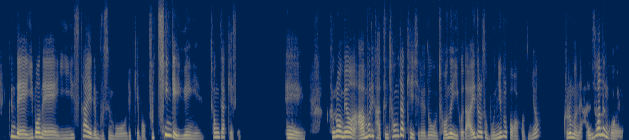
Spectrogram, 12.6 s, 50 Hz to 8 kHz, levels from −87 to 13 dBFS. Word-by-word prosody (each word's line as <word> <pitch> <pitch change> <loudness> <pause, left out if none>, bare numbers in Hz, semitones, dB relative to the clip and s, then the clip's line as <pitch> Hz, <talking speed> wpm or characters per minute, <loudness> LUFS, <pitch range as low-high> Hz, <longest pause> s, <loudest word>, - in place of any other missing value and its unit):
근데 235 -8 +4
이번에 190 -4 +2
이 175 +2 -9
스타일은 230 - 0
무슨 155 0 -11
뭐 145 +1 -8
이렇게 155 +1 -11
뭐 150 - -12
붙인 345 - +4
게 170 - +4
유행이에요, 160 -2 -5 0.2
청자켓에. 245 0 -3 1.0
예. 170 -6 -1 0.5
그러면 265 -2 +5
아무리 250 - +3
같은 190 - -6
청자켓이라도 185 - -3
저는 195 +7 +1
이거 170 -1 -4
나이 165 +8 +1
들어서 255 -6 -1
못 165 0 -8
입을 270 +2 0
것 - - -4
같거든요. 150 - -9 0.5
그러면은 210 -9 +1
안 180 +1 -2
사는 370 -3 +4
거예요. 160 -7 -4
190 Hz, 340 characters per minute, -24 LUFS, 165-250 Hz, 1.0 s, 그러면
